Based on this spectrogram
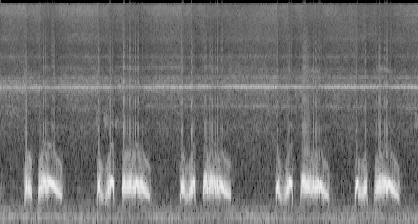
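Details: Spotted dove call played to provoke wild doves: repeated phrases of a quick two-part coo and a drawn-out mellow coo sinking in pitch, roughly every one and a half seconds, over a faint constant whine.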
